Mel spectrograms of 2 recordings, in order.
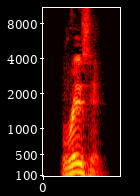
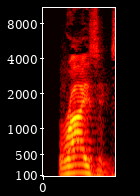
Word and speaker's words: Ryzen: So now I'm being told that is the correct pronunciation. Ryzen.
